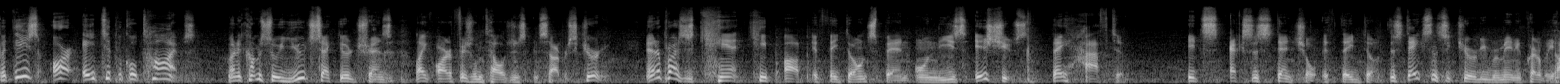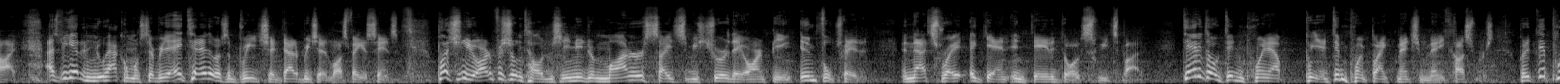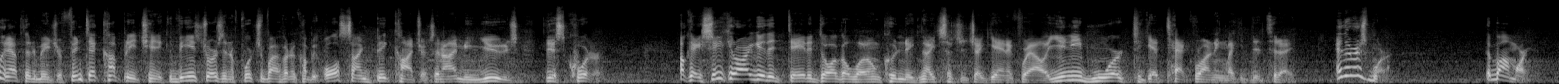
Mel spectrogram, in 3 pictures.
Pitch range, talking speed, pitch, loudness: 125-195 Hz, 210 wpm, 155 Hz, -20 LUFS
